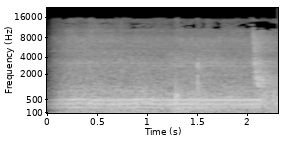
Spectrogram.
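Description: Small gas engine of a wakeboard winch running at a steady pitch as it tows a rider, over a hiss of water spray.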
